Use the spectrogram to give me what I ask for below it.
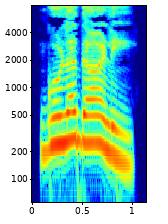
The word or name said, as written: ಕಳ್ಳದಾಳ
